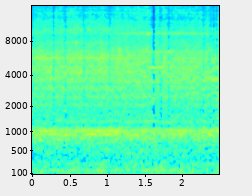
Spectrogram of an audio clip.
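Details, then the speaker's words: Portable air conditioner after repairing its exhaust fan motor: steady even hum with constant low drone, no cycling off. Previously it shut down because it couldn't get rid of exhaust heat; now it keeps running normally. "is still on now so it would have turned off by now previously couldn't get rid of that exhaust heat"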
